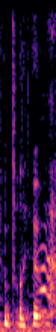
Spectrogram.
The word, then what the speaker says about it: Blum: Bloom. Yeah. Well, it's spelled Blum, B-L-U-M.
